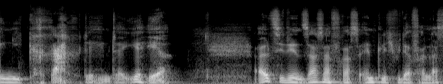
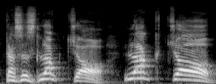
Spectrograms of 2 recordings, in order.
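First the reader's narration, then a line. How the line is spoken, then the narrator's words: Bellowing. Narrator (German): brüllte Tiny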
